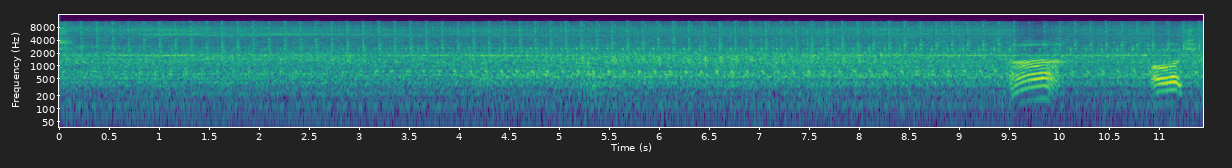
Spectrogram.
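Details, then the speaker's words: 1959 Chevrolet Apache 3100 pickup after exhaust manifold gasket replacement, oil maybe a little low; light quick even sewing-machine ticking over a smooth idle, which owner says it always makes; normal valvetrain tick. "you don't know that saffit sound just that's just normal it always sounds like something like sewing machine"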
